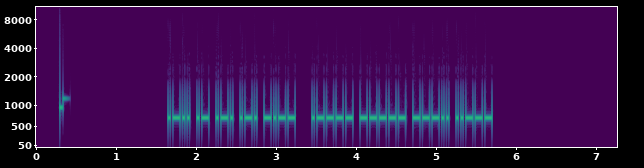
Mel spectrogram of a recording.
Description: Morse code, heard as a keyed tone, about 40 wpm, 700 Hz. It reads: LARRY 1082
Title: CWT Exchange 40wpm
